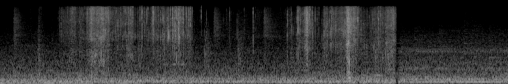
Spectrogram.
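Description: Plastic bags crinkle and rustle under a hand.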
